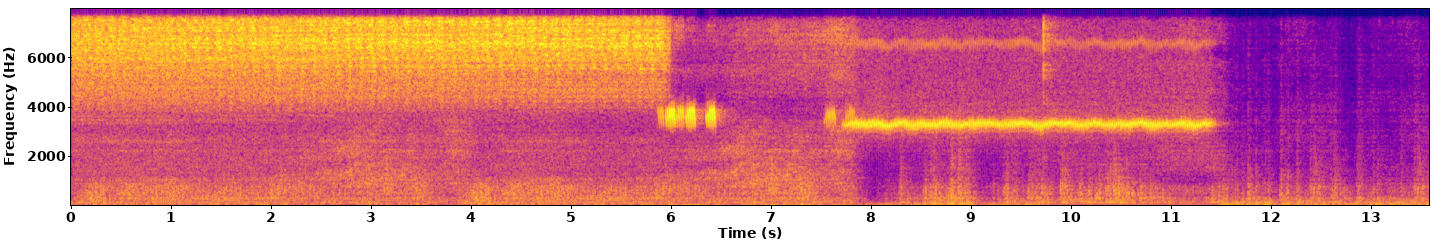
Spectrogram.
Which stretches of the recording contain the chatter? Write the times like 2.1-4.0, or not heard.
not heard.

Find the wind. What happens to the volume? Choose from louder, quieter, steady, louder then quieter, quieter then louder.
steady.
